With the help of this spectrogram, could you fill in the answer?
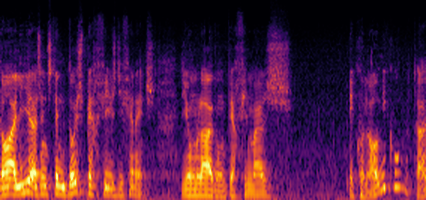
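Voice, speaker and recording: Here is a man with a medium pitch. He talks at a moderate pace with lively intonation. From France. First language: French (speaking Portuguese). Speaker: university researcher on Asia. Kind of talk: interview. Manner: hesitant, many fillers.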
